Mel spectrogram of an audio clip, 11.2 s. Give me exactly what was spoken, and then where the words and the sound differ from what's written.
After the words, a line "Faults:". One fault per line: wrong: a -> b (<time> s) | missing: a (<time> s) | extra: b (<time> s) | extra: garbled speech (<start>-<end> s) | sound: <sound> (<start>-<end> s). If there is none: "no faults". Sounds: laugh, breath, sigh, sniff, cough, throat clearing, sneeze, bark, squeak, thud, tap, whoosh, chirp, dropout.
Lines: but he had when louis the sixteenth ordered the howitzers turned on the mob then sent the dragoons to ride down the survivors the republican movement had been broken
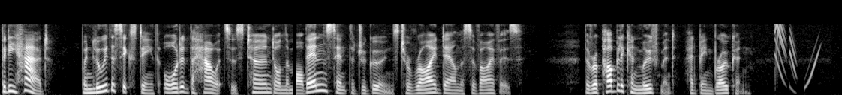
but he had when louis the sixteenth ordered the howitzers turned on the mob then sent the dragoons to ride down the survivors the republican movement had been broken
Faults:
sound: dropout (3.9-4.0 s)
sound: chirp (10.3-11.0 s)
